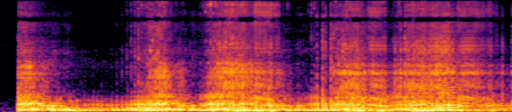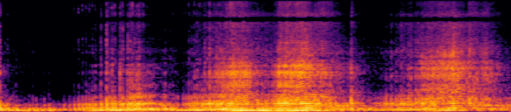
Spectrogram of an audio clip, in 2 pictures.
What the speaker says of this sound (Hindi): बाइक का साउंड भी चेक करवा दिया है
